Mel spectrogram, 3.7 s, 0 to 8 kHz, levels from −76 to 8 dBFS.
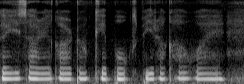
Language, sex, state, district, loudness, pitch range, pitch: Hindi, female, Arunachal Pradesh, Papum Pare, -17 LUFS, 195-205 Hz, 200 Hz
